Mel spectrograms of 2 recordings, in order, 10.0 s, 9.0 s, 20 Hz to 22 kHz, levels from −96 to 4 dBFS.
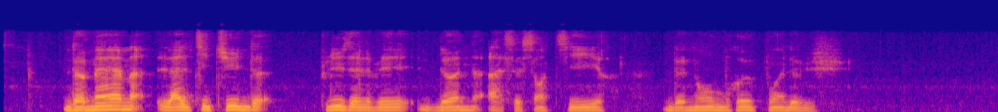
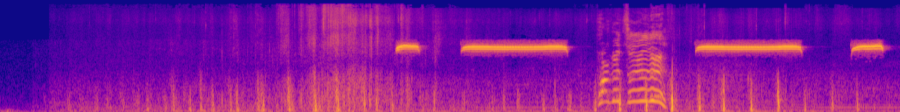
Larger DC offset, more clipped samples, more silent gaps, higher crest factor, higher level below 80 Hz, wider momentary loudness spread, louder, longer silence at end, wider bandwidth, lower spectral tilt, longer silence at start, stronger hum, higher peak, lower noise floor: neither; neither; neither; about the same, 18 dB vs 16 dB; about the same, -44 dBFS vs -46 dBFS; second, 13 LU vs 20 LU; second, -21 LUFS vs -11 LUFS; first, 1.65 s vs 0.15 s; second, 7.2 kHz vs 19 kHz; first, -8 dB/octave vs -2.5 dB/octave; second, 0.65 s vs 2 s; neither; second, -4 dBFS vs 0 dBFS; first, -63 dBFS vs -54 dBFS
